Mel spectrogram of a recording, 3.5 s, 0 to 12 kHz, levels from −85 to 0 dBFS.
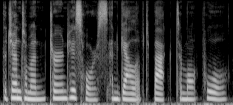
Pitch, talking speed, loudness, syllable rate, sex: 210 Hz, 170 wpm, -21 LUFS, 5.7 syllables/s, female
